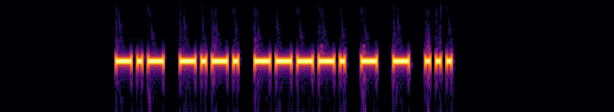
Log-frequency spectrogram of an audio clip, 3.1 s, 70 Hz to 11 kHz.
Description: Morse code, heard as a keyed tone, about 41 wpm, 700 Hz. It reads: KC9TTS
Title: USA Call Signs - 6 Characters - Repeated 3x - 45wpm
